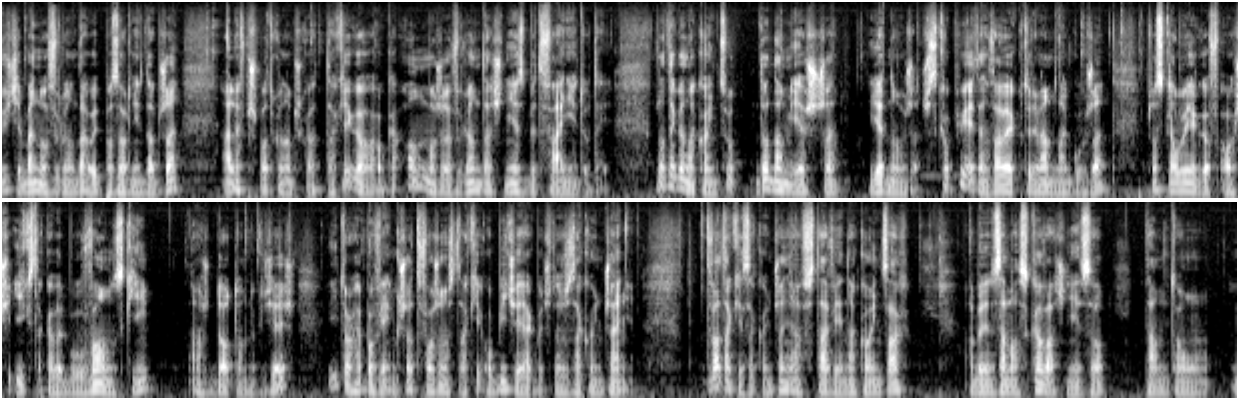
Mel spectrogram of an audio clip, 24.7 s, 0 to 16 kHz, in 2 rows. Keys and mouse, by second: 0.2 right click, 0.9 right click, 1.9 right click, 3.7-4.8 middle drag, 6.6-8.4 middle drag, 7.7 KP_1, 9.5 shift+d, 11.2 s, 15.2 s, 16.8-18.7 drag, 19.3 shift+d, 22.7-24.5 middle drag.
